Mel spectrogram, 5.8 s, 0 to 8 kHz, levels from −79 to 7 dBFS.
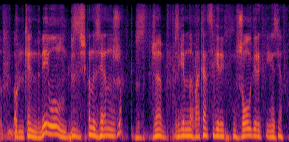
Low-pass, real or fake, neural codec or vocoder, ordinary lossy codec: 7.2 kHz; fake; codec, 16 kHz, 0.8 kbps, ZipCodec; none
